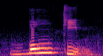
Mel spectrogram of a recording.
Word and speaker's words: বঙ্কিম: বঙ্কিম, বঙ্কিম আমরা সবাই চিনি বঙ্কিমকে, তো বঙ্কিমের উচ্চারণটা যদি আমরা লক্ষ্য করি অং এর মতো হচ্ছে। রং, রং পুরোই উচ্চারণটা র সাথে অং, রং।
